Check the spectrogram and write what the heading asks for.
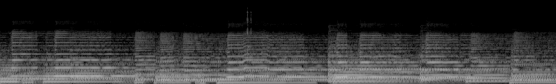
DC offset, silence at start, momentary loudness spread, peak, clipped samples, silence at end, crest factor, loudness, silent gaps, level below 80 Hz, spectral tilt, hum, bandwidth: under 0.1%; 0 s; 4 LU; -12 dBFS; under 0.1%; 0 s; 14 dB; -26 LUFS; none; -44 dBFS; -7.5 dB/octave; none; 13 kHz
